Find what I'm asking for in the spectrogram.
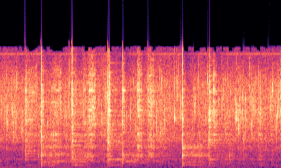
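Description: Ginger fries in a pan for ven pongal with a steady close sizzle, while a utensil stirs and scrapes in sharp repeated clicks over it.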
